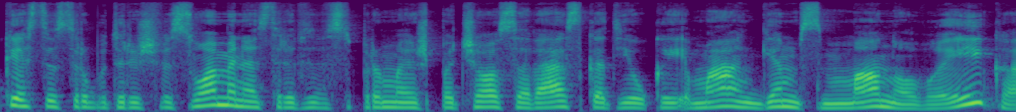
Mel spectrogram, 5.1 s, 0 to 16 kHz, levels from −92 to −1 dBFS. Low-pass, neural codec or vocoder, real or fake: 14.4 kHz; vocoder, 44.1 kHz, 128 mel bands every 512 samples, BigVGAN v2; fake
